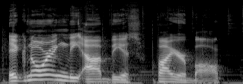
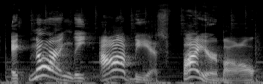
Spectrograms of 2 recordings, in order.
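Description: First: It is read in the speaker's ordinary voice. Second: It is read in a put-on gnome character voice.

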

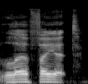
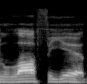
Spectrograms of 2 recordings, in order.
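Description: First: The ending rhymes with 'Fett'. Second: The ending does not rhyme with 'Fett'. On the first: This is how it is said in Georgia. The speaker calls it right. "like Boba Fett, we pronounce it Lafayette" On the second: This is how it is said outside Georgia. The speaker calls it wrong. "notice I didn't say Lafayette. That's not how we pronounce it in Georgia"

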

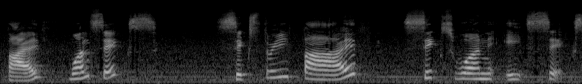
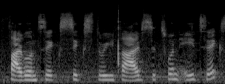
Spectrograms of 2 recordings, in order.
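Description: First: The number is said slowly. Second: The number is said fast.

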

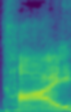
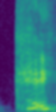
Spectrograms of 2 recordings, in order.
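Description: First: The name rhymes with 'eye'. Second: The name rhymes with 'say'. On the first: The speaker calls it wrong. "your name is Kai? ... how the fuck you read it as Kai?" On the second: The speaker calls it right. "It's pronounced the same as the first letter. It's just K"

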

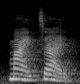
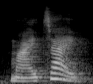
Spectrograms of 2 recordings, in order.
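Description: First: The first syllable falls sharply from high. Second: The first syllable dips low then rises. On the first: I sell food. "the second I sell food" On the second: I buy food. "the first one means I buy food"

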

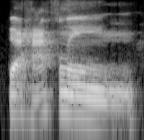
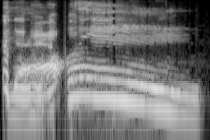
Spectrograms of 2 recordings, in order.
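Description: First: It is said flatly, without drama. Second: It is said dramatically, with high energy.

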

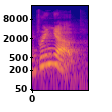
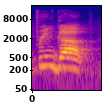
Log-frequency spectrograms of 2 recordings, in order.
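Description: First: No hard g sound is heard before 'up'. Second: A hard g sound is heard before 'up'. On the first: The speaker calls it right. "Esse G você pode quase que considerar como mudo" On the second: The speaker calls it wrong. "você tem vontade de fazer um sonzinho de bring up, gup"

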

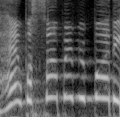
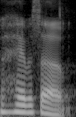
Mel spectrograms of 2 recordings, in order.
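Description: First: It is said loudly with big, confident energy. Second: It is said in a plain, relaxed, casual way.

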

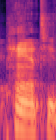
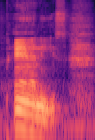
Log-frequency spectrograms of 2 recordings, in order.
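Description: First: The middle t sound is clearly pronounced. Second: The middle t sound is dropped entirely. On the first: The speaker calls it wrong. "We don't say panties around here" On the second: The speaker calls it right. "We say panties. P-A-N-N-I-E-S"

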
